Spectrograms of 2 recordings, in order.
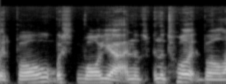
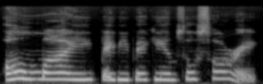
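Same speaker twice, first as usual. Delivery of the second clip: higher, hammed-up pitying voice; mock sympathy; 7 semitones higher than usual. Owner pitying evicted baby Becky, high mock sympathy. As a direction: coo a fake apology to a child. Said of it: "you know, go".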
